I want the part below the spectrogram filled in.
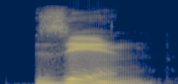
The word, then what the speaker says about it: sehen: When the letter S precedes a vowel or appears between two vowels, it is voiced or pronounced like the English Z. Listen and repeat. – Sehen, sieben, Sohn, sehr, suchen, lesen, Häuser, Musik.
